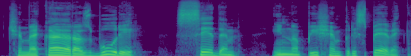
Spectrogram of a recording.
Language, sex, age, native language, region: Slovenian, male, 30-49, Slovenian, Drava region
